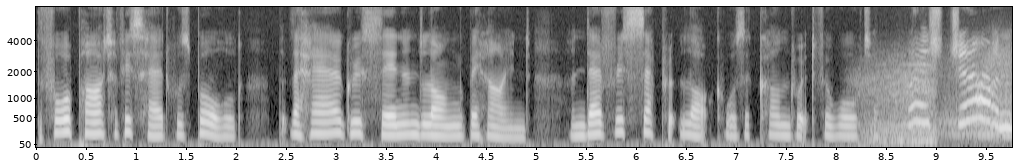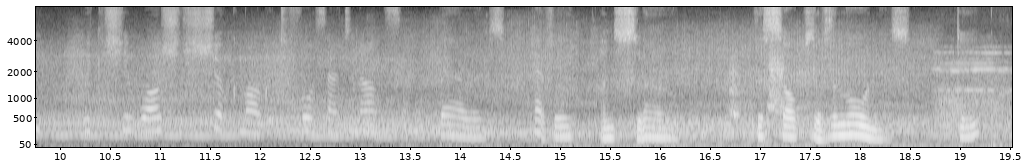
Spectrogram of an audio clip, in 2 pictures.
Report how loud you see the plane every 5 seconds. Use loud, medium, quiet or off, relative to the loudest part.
off, medium, loud, loud.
